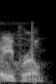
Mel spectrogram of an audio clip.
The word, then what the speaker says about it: Averill: It's somewhere between those 2 points, so Averill. Averill. So okay. April, but just slurring it, right? Okay, Averill. April, but French.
